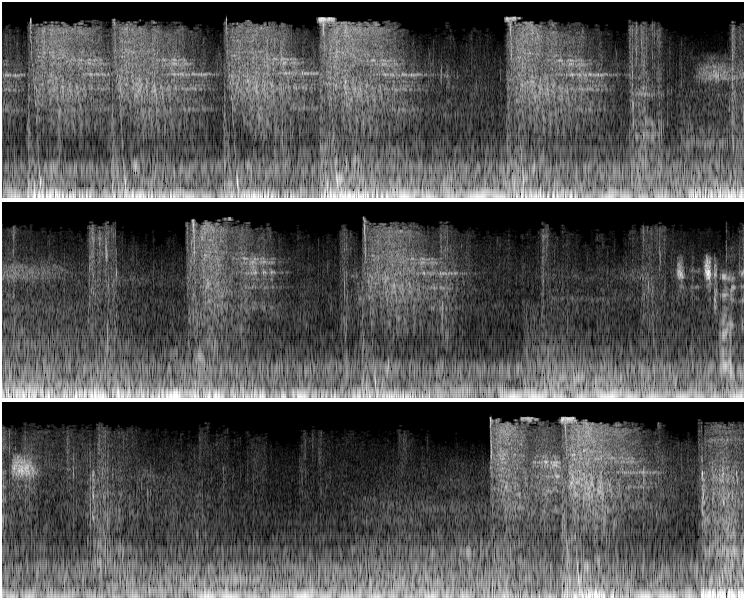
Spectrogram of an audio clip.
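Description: An energy gun fires again and again with short, sharp zaps.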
